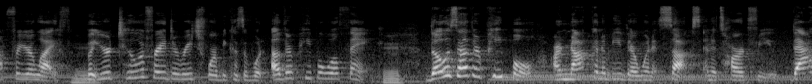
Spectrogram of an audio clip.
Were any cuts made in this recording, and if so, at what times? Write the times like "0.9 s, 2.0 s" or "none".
none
